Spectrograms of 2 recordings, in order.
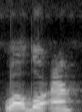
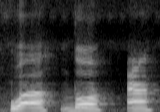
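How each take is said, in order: First: The syllables are read quickly and joined. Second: The syllables are read slowly and separately. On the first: "Kalau dipercepat" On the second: "kita baca pelan-pelan"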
